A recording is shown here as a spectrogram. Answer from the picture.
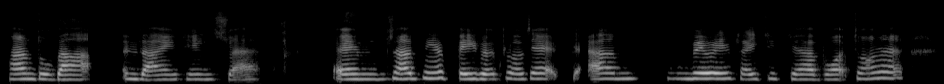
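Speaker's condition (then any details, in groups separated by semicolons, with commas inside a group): Cerebral palsy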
